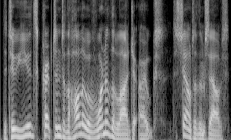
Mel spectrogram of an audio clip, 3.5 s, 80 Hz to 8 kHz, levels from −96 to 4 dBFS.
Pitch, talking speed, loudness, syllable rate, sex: 140 Hz, 275 wpm, -17 LUFS, 7.1 syllables/s, male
